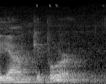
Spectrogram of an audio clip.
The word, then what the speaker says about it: Yom Kippur: We say Yom Kippur. He says it's really Yom Kippur.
